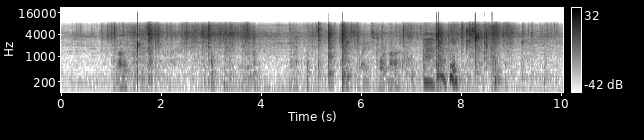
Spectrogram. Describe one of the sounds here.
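Wrapping paper rustles and tears as a gift is unwrapped.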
